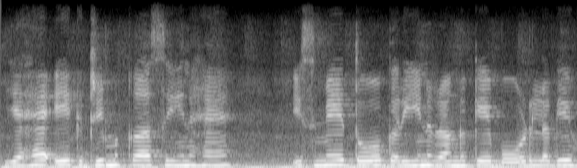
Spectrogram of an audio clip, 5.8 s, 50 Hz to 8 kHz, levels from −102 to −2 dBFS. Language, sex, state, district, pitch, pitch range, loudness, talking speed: Hindi, female, Punjab, Fazilka, 110 Hz, 105-120 Hz, -13 LUFS, 135 wpm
